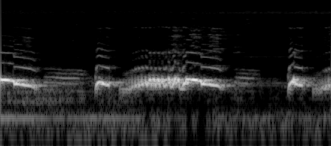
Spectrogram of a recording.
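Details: Barbary dove of the local type, used to lure other doves. The tail of one falling coo is followed by a short abrupt note and a long, throbbing, rolling coo. A third call starts near the end, over a low background hum.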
